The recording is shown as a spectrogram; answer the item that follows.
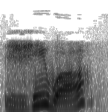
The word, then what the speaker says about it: Zhiwa: Now, his last name is spelled Z-H-I-W-A, but it's pronounced Ziwa, and he is a long-time eco-activist who holds a doctorate in natural law.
